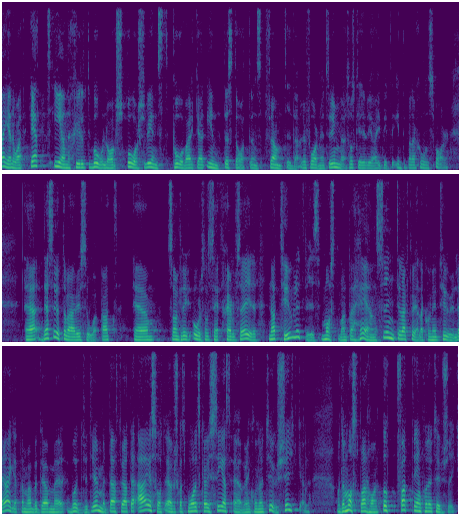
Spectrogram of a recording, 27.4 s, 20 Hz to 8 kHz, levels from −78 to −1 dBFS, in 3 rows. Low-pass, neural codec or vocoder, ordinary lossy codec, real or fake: none; codec, 16 kHz, 2 kbps, FunCodec, trained on LibriTTS, 25 frames a second; none; fake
